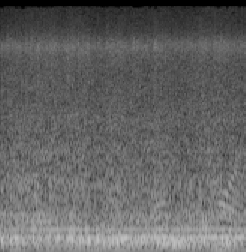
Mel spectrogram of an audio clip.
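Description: Fishing boat's motor running steadily while the boat is under way: a constant engine hum over a steady rush of noise.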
